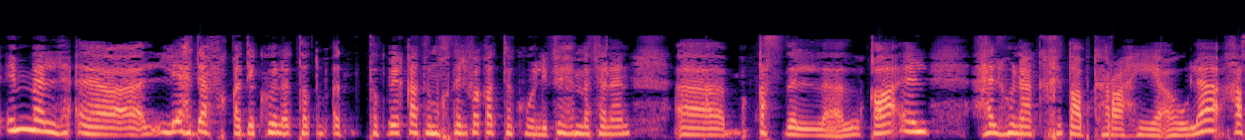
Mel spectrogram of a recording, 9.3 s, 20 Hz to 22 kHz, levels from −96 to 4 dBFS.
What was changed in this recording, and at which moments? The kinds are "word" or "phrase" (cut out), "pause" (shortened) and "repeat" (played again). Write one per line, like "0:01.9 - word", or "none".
none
